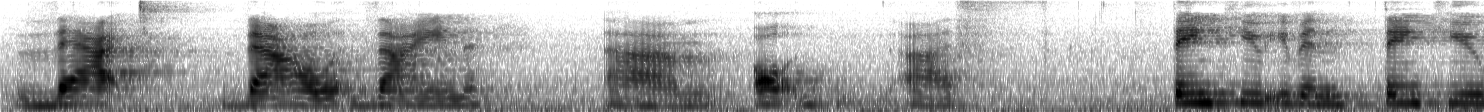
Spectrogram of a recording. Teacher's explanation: my tongue is between my teeth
